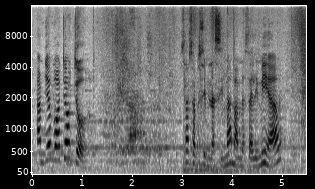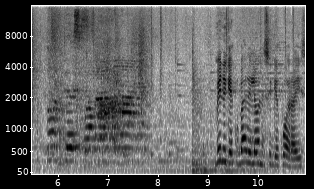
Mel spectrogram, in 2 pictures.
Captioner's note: speaking native language and students respond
